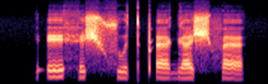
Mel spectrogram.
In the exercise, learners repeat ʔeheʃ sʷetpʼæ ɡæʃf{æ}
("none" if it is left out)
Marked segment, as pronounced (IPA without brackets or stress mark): æ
